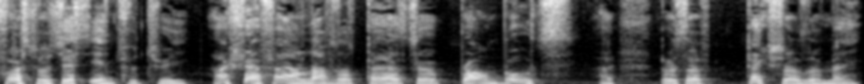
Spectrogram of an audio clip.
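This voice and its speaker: A man talks at a moderate speed with ordinary pitch variation as music plays behind him. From Saskatchewan, Canada. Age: 90s. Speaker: war veteran. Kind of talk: interview. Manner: halting.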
